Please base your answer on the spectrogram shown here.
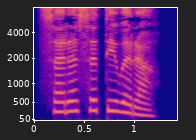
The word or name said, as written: ಸರಸತಿವರ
